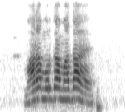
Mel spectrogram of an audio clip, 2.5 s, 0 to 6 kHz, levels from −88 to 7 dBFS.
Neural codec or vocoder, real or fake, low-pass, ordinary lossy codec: none; real; 5.4 kHz; Opus, 24 kbps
